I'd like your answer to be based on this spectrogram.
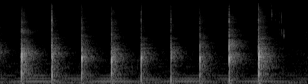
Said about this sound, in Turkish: Evet, alkış.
